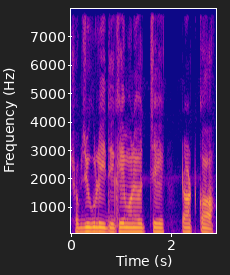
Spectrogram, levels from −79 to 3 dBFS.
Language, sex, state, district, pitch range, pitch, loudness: Bengali, male, West Bengal, Cooch Behar, 140-150 Hz, 145 Hz, -15 LUFS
